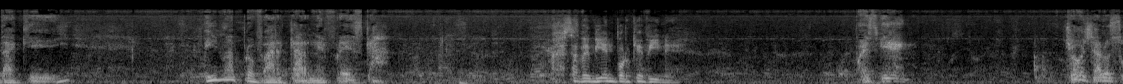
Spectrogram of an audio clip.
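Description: A man speaks in a low voice close by, in short bursts.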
